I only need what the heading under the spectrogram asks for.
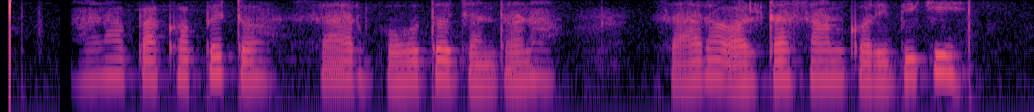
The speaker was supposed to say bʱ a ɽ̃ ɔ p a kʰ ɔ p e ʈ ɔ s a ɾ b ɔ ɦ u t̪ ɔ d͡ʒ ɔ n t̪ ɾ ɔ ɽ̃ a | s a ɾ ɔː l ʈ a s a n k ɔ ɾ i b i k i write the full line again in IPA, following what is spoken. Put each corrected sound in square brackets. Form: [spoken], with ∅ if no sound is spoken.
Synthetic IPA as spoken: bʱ a ɽ̃ ɔ p a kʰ ɔ p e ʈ ɔ s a ɾ b ɔ ɦ u t̪ ɔ d͡ʒ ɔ n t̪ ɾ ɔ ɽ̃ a | s a ɾ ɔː l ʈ a s a n k ɔ ɾ i b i k i

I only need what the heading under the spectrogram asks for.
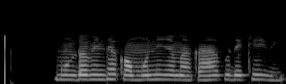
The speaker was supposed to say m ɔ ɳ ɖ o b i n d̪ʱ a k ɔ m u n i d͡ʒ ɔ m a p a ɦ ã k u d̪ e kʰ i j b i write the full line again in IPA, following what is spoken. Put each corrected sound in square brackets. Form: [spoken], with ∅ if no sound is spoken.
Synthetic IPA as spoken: m [u] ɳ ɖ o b i n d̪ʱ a k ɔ m u n i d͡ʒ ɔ m a [k] a ɦ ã k u d̪ e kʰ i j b i

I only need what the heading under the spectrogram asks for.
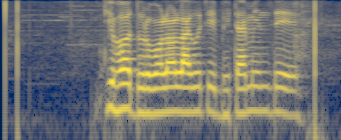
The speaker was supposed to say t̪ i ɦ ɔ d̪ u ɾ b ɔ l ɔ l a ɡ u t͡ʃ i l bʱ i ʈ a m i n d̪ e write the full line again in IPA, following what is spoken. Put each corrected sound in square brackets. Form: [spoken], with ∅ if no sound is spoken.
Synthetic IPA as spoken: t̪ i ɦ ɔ d̪ u ɾ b ɔ l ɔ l a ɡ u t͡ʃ i [∅] bʱ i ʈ a m i n d̪ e

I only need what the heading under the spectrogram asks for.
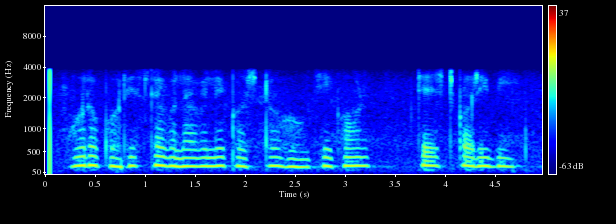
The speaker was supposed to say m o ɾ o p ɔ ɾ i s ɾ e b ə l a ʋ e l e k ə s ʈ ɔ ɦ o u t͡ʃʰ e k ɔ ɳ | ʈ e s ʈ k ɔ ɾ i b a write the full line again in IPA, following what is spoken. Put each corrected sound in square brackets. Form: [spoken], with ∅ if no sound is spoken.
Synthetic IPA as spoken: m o ɾ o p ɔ ɾ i s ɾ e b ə l a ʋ e l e k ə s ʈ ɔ ɦ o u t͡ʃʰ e k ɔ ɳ | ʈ e s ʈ k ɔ ɾ i b [i]

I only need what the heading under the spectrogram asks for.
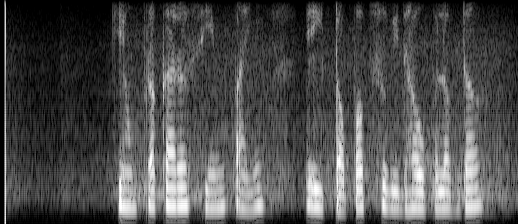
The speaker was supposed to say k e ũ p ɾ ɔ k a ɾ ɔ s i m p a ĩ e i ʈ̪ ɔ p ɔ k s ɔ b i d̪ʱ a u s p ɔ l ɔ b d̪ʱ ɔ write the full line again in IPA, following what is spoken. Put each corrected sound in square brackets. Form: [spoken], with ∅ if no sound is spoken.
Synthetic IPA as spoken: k e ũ p ɾ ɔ k a ɾ ɔ s i m p a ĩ e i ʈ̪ ɔ p ɔ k s [u] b i d̪ʱ a u [∅] p ɔ l ɔ b d̪ʱ ɔ

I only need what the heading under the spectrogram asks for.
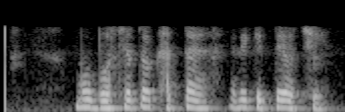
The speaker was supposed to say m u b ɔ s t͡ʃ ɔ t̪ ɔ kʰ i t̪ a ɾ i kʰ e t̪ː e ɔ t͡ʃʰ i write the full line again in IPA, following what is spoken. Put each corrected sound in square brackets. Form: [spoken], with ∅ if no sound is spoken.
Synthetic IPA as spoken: m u b ɔ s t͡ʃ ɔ t̪ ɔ kʰ [a] t̪ a ɾ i [k] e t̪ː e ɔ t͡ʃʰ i

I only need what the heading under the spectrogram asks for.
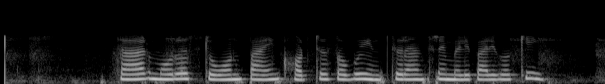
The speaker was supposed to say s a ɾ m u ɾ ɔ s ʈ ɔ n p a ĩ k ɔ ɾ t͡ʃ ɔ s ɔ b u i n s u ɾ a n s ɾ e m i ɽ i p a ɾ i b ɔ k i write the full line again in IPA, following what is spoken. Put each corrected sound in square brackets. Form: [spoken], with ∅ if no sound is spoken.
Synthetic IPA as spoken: s a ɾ m [o] ɾ ɔ s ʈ [o] n p a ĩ [kʰ] ɔ ɾ t͡ʃ ɔ s ɔ b u i n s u ɾ a n s ɾ e m i [ɭ] i p a ɾ i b ɔ k i

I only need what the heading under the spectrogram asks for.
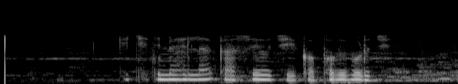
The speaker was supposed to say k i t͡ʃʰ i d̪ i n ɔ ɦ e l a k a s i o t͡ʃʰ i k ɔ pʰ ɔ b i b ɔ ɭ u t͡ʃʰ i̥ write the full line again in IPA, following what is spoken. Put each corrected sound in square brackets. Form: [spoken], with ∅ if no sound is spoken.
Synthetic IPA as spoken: k i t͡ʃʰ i d̪ i n ɔ ɦ e l a k a s [e] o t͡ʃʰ i k ɔ pʰ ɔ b i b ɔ [ɽ] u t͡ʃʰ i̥

